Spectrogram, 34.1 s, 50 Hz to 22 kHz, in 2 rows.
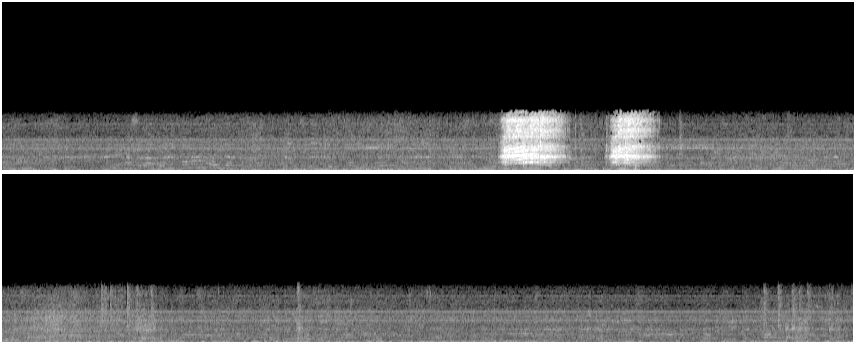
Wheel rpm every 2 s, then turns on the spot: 0, 0, 0, 0, 0, 50, 20, 0, 0, 0, 0, 0, 0, 0, 0, 0, 0.
none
